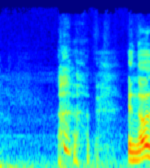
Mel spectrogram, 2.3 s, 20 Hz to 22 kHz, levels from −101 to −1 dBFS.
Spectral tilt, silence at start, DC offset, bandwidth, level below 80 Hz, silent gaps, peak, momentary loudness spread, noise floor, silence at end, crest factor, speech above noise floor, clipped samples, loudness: -5.5 dB/octave; 0 s; under 0.1%; 16.5 kHz; -54 dBFS; none; -10 dBFS; 23 LU; -54 dBFS; 0 s; 18 dB; 29 dB; under 0.1%; -29 LUFS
